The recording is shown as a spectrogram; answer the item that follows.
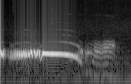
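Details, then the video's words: Single nodding 'ngangguk' coo from a male white Barbary dove with red eyes. A rapid throbbing pulse smooths into a long, level hollow tone that slides down, followed by a soft wavering burble. "BURUNG PUTER PUTIH MATA MERAH JANTAN GAGAH PERKASA"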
